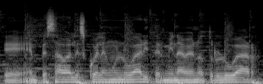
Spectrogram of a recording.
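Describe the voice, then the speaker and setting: A young man from Ecuador, a podcast guest, telling his story in a relaxed, hesitant way with many fillers. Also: fairly low pitch, racing, over music. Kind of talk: casual conversation.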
